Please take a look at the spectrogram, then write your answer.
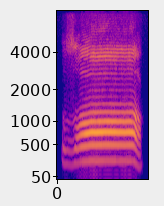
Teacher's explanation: জিভের আগা সামনের উপরে দুই দাঁতের আগার সাথে লাগান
